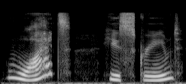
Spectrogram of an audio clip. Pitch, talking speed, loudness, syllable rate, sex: 235 Hz, 95 wpm, -16 LUFS, 2.8 syllables/s, female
